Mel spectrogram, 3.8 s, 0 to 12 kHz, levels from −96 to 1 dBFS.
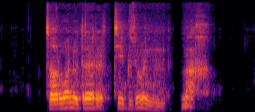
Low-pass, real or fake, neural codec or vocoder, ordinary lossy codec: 10.8 kHz; real; none; AAC, 64 kbps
